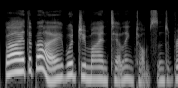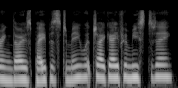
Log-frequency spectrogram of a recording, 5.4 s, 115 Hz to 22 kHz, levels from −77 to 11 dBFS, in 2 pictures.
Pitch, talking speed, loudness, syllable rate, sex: 215 Hz, 215 wpm, -18 LUFS, 4.9 syllables/s, female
